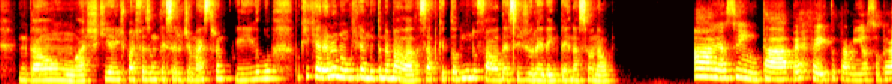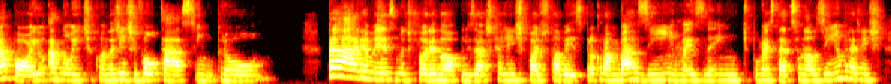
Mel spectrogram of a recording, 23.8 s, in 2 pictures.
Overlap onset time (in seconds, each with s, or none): none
